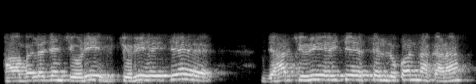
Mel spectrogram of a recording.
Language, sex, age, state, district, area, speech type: Odia, male, 45-60, Odisha, Nuapada, urban, conversation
